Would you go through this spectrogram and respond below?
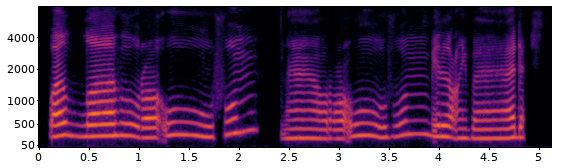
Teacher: Damah bertemu wau panjang juga dua harakat ya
